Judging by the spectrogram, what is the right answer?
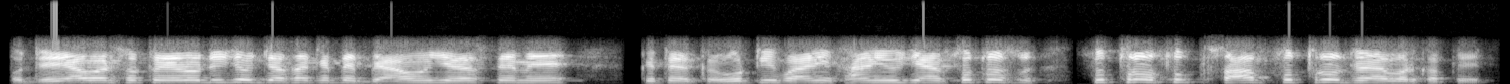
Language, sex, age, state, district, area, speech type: Sindhi, male, 60+, Gujarat, Kutch, urban, conversation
